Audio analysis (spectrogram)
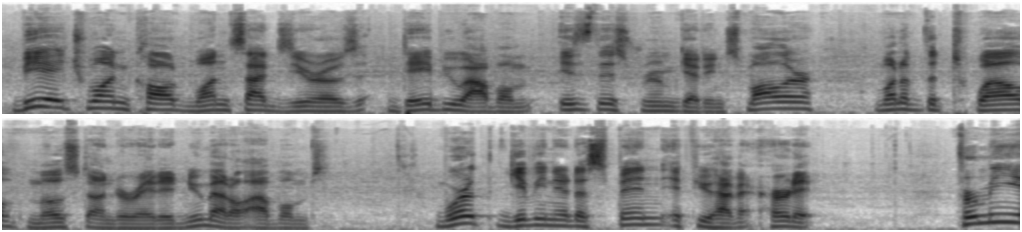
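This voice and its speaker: A man's voice: fairly high pitch, a bit bright. A man hosting a music podcast, reading his intro and chatting with a guest in an upbeat, conversational way. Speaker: podcast host. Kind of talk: casual podcast intro and interview chat.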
